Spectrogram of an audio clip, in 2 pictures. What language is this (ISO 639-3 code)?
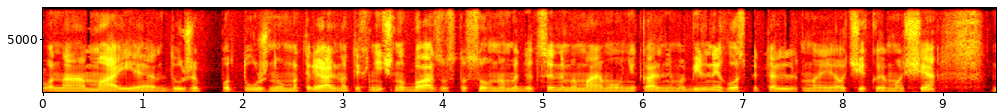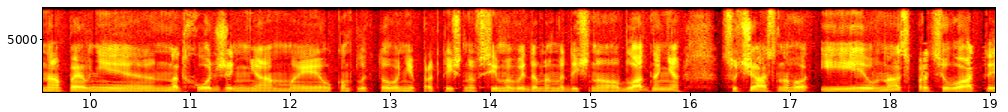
ukr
